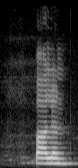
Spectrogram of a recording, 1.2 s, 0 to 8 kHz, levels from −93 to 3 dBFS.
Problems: background sounds at intervals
